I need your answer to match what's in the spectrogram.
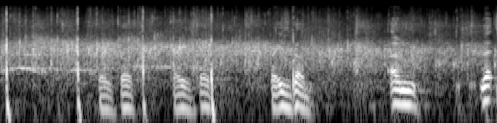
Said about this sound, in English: Amen. Let's clap for Jesus there. Come on.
